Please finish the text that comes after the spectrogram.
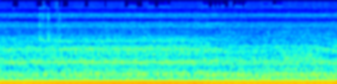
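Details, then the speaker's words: Gas furnace at startup with a hot surface igniter; the gas was just turned on and the switch flipped for a controlled firing. The draft inducer spins up with a smooth, steady low drone and no rattles: the inducer motor runs normally. "Okay. So inducer motor runs."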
